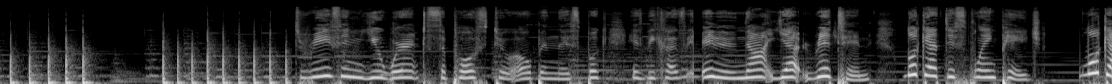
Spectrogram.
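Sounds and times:
firm knocking on a door: 0.0s - 1.0s, 1.6s - 3.0s
speech: 3.0s - 11.1s.

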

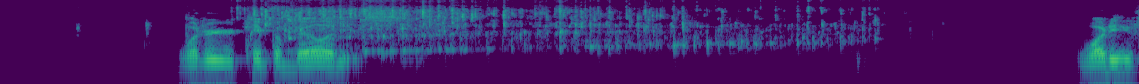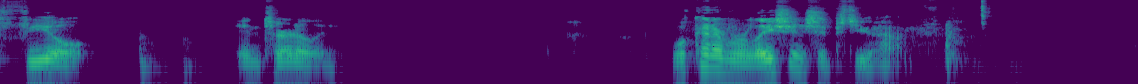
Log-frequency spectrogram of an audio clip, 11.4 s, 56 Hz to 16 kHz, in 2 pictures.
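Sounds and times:
speech: 0.9s - 2.2s, 5.4s - 7.5s, 9.0s - 10.6s
water poured to drink in a splashy stream: 1.1s - 4.6s.

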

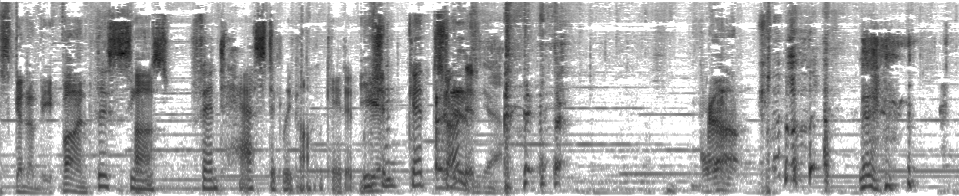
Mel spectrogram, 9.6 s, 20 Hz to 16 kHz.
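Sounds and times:
speech: 0.0s - 5.7s, 7.0s - 8.0s, 8.6s - 9.2s
person coughing: 3.7s - 5.8s, 7.0s - 9.2s
laughter: 7.6s - 9.4s.

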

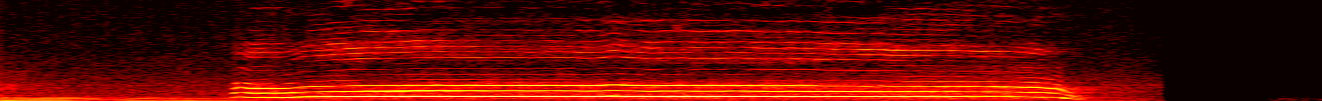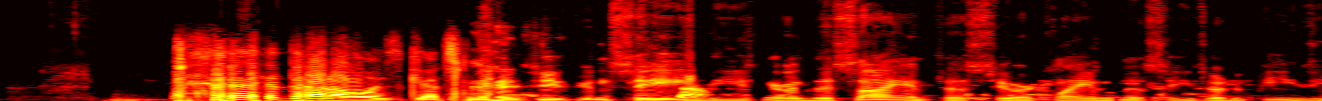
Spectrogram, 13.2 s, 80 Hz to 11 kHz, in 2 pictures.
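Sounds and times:
person imitating a wolf howl: 1.2s - 5.6s
laughter: 7.5s - 13.2s
speech: 7.7s - 13.2s.

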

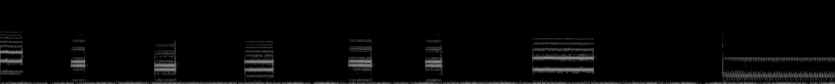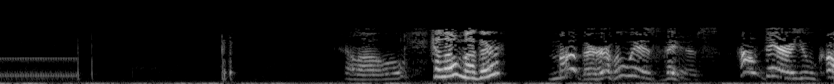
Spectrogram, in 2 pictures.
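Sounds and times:
steady buzzing telephone ring tone on the line: 2.4s - 2.8s, 5.3s - 6.0s, 7.2s - 9.2s
telephone keypad tones as a number is dialed on a newly installed phone: 7.2s - 9.2s
speech: 13.0s - 16.6s.

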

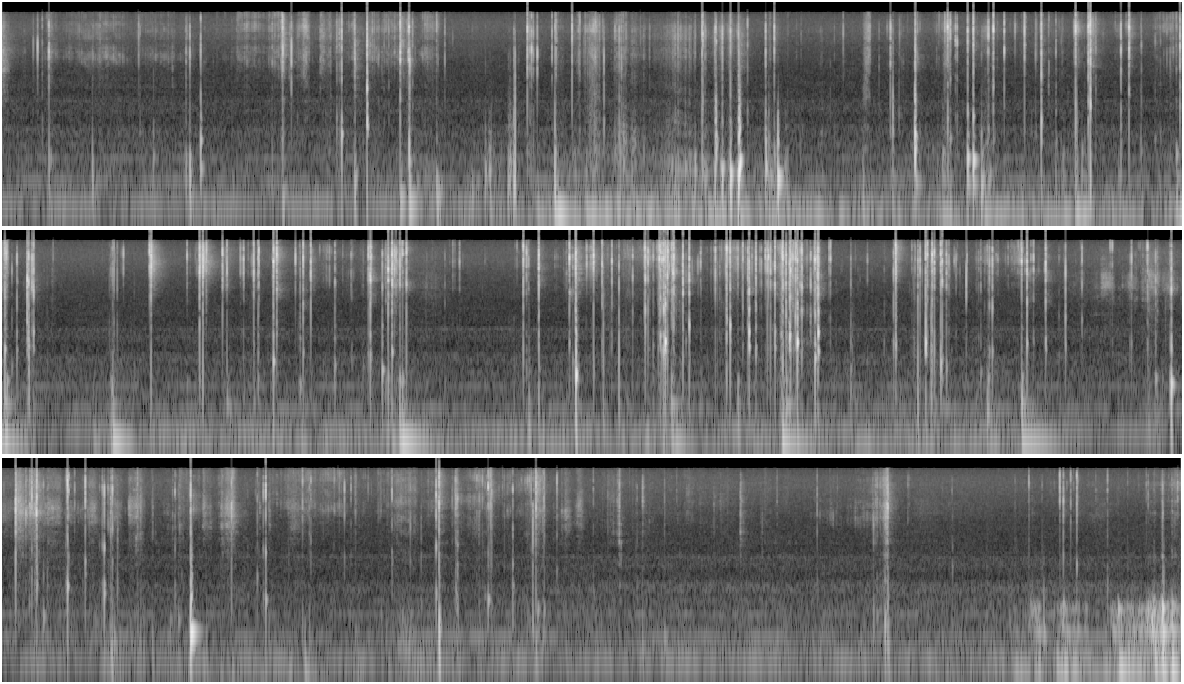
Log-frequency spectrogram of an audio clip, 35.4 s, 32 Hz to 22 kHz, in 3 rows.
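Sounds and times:
stickers, tape and gloves crinkling and peeling: 0.0s - 7.9s, 8.5s - 32.7s, 33.8s - 35.3s
faint low hum: 0.0s - 35.3s.

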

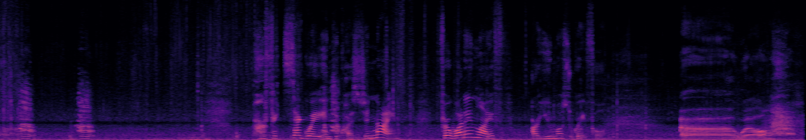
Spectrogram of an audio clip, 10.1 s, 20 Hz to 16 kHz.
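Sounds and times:
duck quacking in the back seat of a car: 0.2s - 1.2s
speech: 3.3s - 7.7s, 8.5s - 9.9s.

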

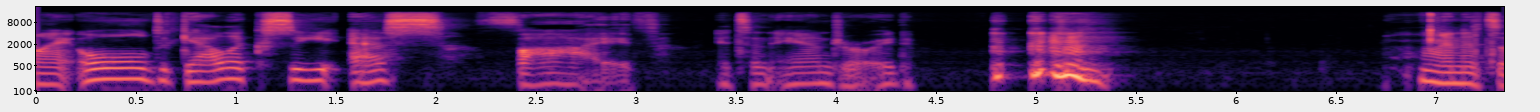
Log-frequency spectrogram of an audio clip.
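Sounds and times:
speech: 0.0s - 5.4s, 6.9s - 7.3s
throat clearing: 4.8s - 5.5s.

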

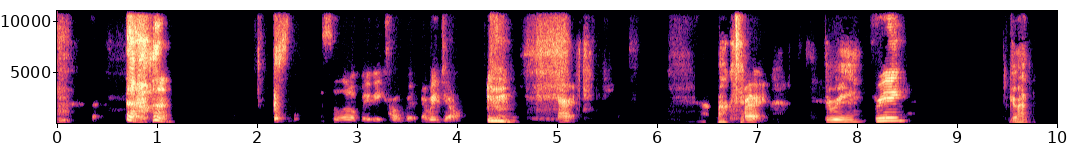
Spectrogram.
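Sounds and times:
harsh throaty coughs: 0.0s - 1.2s
speech: 2.8s - 5.4s, 6.4s - 8.6s, 9.5s - 9.8s
person clearing throat with a short rasp: 4.3s - 4.7s.

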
